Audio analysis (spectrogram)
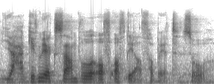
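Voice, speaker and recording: German guy in the audience, gravelly voice, lots of ums, kinda wry, a bit of room hiss. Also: mid-range voice, level tone, a little fast, darkish tone. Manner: hesitant, many fillers, wry. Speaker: audience member.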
